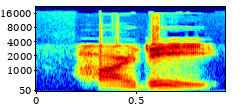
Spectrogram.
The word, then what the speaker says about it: Hardee: And she told him, we pronounce our name Hardee.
